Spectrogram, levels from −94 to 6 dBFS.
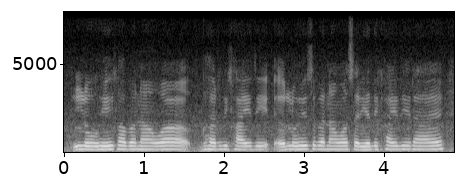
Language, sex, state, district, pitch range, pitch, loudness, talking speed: Hindi, female, Uttar Pradesh, Lalitpur, 190-200 Hz, 195 Hz, -14 LUFS, 195 wpm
